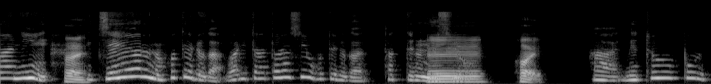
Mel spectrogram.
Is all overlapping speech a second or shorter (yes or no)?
yes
